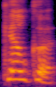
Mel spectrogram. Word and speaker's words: quelques: prononcer quelques voyelles françaises. Pretty good. Quelques.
